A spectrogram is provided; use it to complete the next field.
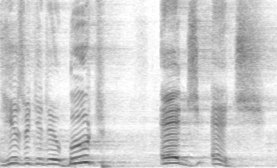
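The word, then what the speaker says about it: Buttigieg: here's what you do boot edge edge say edge like the edge of a building edge edge who that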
